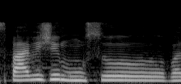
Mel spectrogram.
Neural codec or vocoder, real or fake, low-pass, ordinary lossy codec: none; real; 7.2 kHz; AAC, 64 kbps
